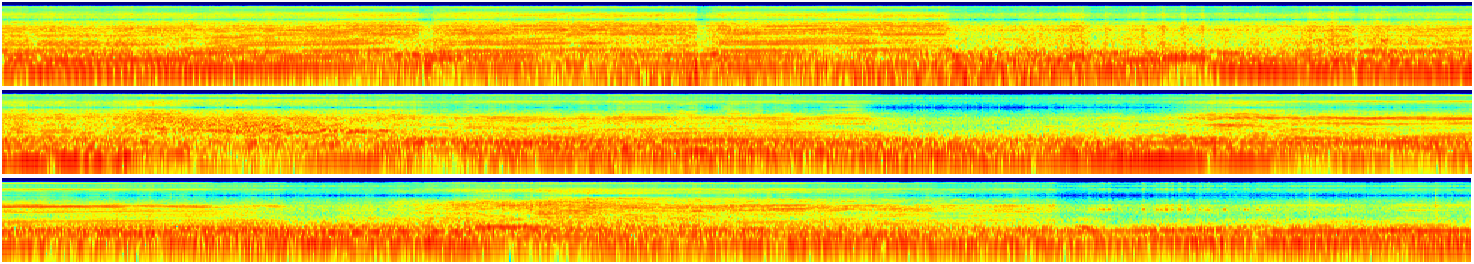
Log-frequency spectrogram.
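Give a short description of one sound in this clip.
A go-kart engine buzzes loudly close by, its pitch rising and falling as it speeds up and slows down.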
